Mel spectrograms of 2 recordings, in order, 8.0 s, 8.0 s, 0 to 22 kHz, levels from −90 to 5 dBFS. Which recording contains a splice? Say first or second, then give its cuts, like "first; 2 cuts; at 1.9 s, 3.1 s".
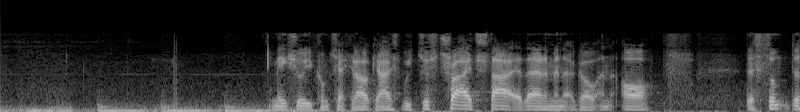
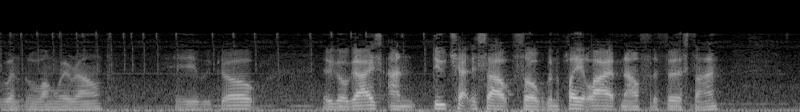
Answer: second; 1 cut; at 4.9 s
